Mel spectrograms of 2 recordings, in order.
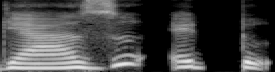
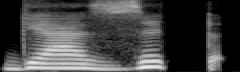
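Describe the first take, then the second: First: The word is split into two separate parts. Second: The word is run together as one unit. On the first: The speaker calls it wrong. "ఇక్కడ మనం గ్యాజ్ ఎట్ అని అనట్లేదు" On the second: The speaker calls it right. "గ్యాజెట్ అని అంటున్నాం"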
